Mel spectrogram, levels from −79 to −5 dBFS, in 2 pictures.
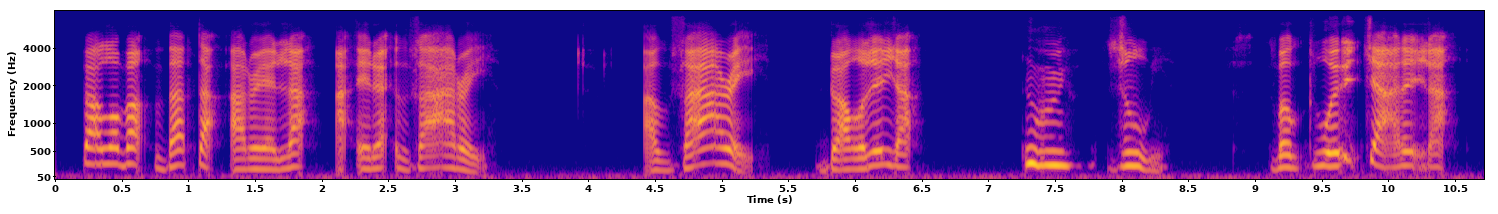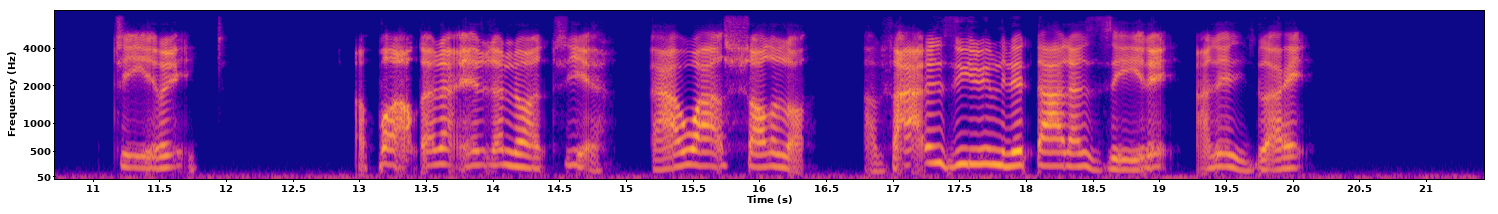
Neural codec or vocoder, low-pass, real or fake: autoencoder, 22.05 kHz, a latent of 192 numbers a frame, VITS, trained on many speakers; 7.2 kHz; fake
